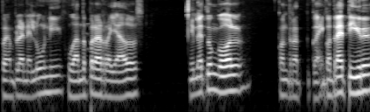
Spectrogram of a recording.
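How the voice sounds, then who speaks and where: A man speaks in a plain, everyday voice at a medium pitch. His intonation stays fairly even, and his pace is moderate. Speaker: podcast co-host. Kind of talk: casual chat. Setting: studio.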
